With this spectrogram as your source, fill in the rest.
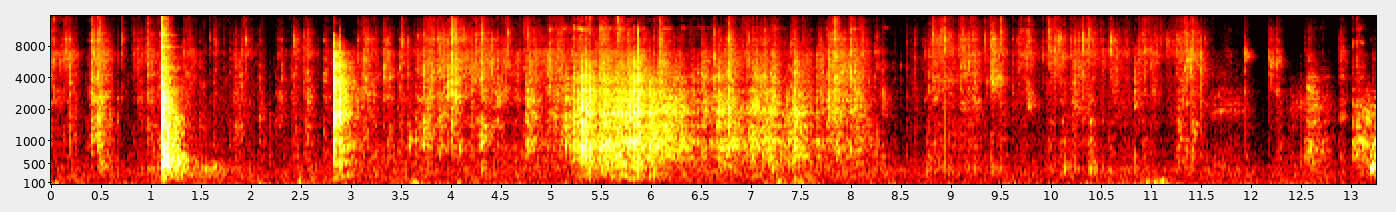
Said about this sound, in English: open up this little kit of screws and bolts and whatnots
